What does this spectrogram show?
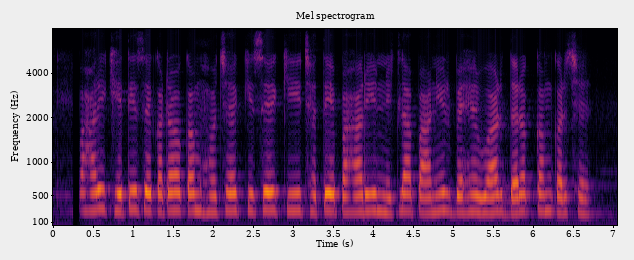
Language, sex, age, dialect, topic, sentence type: Magahi, female, 46-50, Northeastern/Surjapuri, agriculture, statement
